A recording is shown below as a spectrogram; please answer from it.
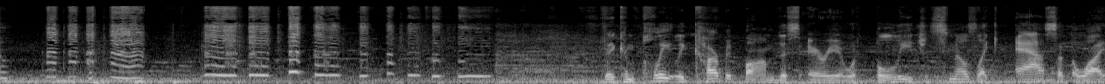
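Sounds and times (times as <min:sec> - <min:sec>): kazoo humming: 0:00.4 - 0:05.0.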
